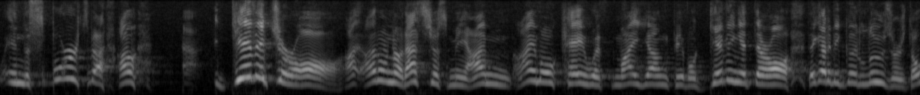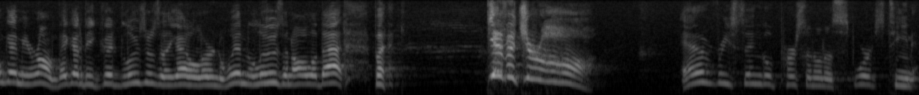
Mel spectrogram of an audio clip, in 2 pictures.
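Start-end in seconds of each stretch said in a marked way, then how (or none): 2.3-3.4 rally the team with a loud push; loud urging. Real, not acted. Urging players to give everything. 14.1-15.2 a slow high plea to the team; high drawn-out plea. Real, not acted.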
